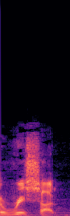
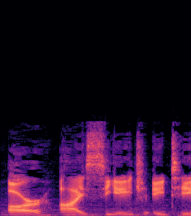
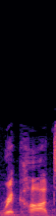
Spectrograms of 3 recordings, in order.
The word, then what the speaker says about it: Richat: I used to call it Ricat. I was mispronouncing it.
